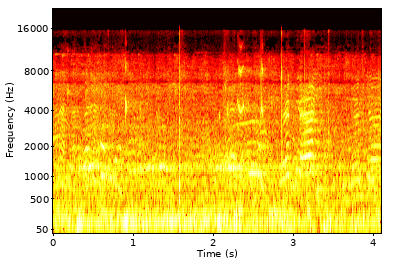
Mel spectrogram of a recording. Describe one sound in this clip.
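A volleyball is struck with a hand with a dull thump.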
